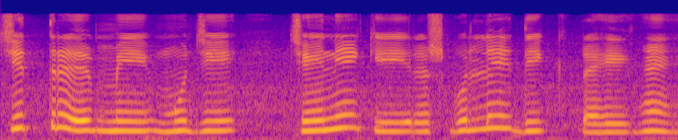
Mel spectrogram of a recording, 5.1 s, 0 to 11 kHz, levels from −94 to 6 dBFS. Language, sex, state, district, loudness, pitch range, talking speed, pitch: Hindi, female, Madhya Pradesh, Katni, -16 LUFS, 220-245 Hz, 105 wpm, 230 Hz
